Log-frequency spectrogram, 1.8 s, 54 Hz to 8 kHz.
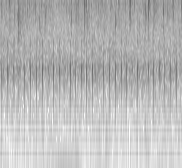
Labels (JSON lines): {"label": "biophony, rattle", "recorder": "SoundTrap 500"}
